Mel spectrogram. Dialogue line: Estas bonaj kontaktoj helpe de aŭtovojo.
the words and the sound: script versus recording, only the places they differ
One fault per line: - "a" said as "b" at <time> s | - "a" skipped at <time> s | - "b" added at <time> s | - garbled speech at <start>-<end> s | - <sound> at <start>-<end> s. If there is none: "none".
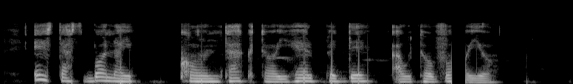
- dropout at 4.5-4.7 s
